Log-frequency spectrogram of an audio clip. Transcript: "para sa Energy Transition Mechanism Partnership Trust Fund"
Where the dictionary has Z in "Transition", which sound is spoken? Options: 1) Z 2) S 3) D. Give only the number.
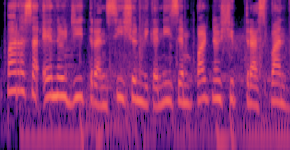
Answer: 2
